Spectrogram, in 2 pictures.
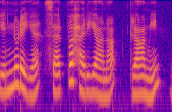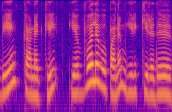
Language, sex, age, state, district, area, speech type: Tamil, female, 18-30, Tamil Nadu, Pudukkottai, rural, read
